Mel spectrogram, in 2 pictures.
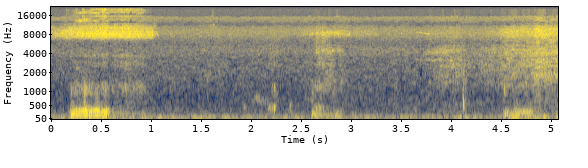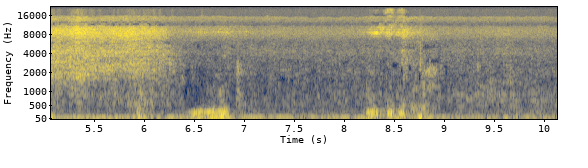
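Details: Snoring British Shorthair cat, a black-and-white hachiware, asleep. Fainter, irregular low rasping snores come about every two seconds amid soft breathy hiss and quiet room noise.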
